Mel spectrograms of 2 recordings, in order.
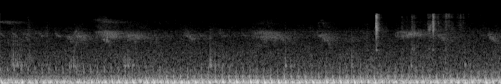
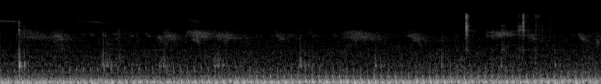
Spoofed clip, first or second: second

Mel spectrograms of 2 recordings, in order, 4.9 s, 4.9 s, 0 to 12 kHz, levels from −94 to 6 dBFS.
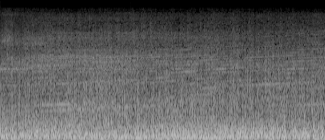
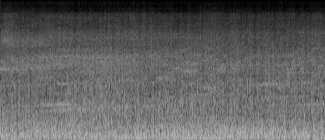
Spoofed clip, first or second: second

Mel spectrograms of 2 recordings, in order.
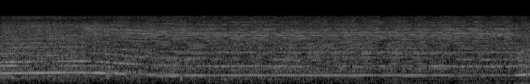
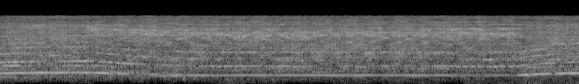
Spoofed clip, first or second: second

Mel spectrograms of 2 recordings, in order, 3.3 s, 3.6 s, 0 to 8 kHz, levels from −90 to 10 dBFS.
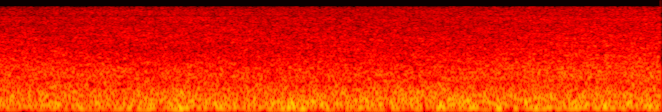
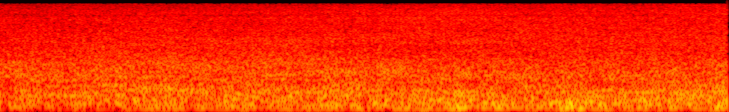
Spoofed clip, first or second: second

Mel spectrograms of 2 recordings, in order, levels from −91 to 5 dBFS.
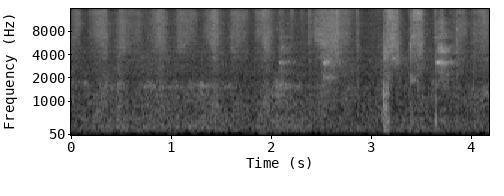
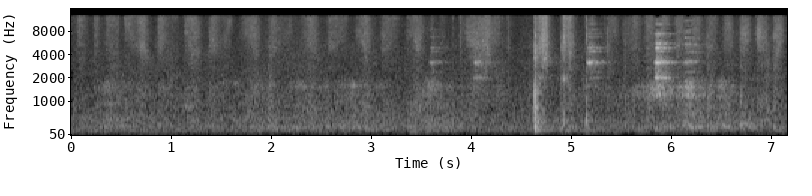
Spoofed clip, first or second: first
